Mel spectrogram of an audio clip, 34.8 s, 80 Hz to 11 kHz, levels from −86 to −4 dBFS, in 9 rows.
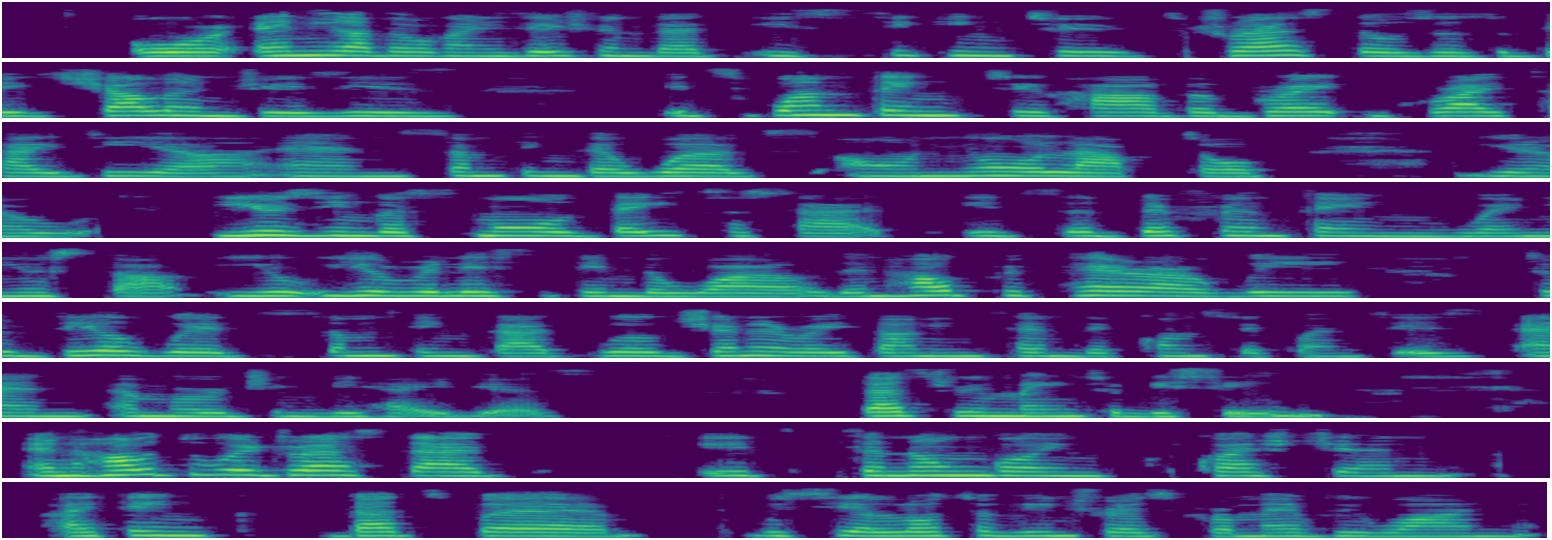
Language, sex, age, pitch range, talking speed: English, female, 30-49, 200-225 Hz, 165 wpm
